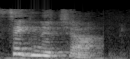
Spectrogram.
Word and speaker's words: signature: G in sign must be silent. La G en sign es muda, sign. Pero in signature pronounce G. En firma pronuncias la G, como en ignorant, signature.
